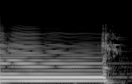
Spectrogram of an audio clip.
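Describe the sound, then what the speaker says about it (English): A sustained distorted electric guitar note on the 5th fret A string rings steadily with a faint upward waver from a slight bend, then is cut off and decays just after one second. "what I'm gonna do is just slightly bend 5th fret A string."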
